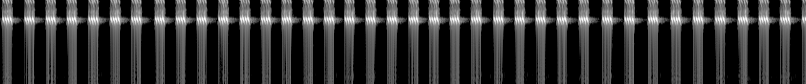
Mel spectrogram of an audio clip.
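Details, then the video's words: Crickets chirping, captured on a good audio recorder. Crisp, evenly spaced high chirps repeat roughly four times a second without pause against a silent background. "Cricket Chirping Sounds"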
